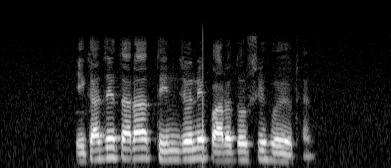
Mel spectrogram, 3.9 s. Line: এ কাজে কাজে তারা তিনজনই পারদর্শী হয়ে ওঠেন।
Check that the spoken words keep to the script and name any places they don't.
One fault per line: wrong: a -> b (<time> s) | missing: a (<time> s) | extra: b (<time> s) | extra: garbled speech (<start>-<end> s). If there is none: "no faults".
missing: কাজে (1.1 s)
